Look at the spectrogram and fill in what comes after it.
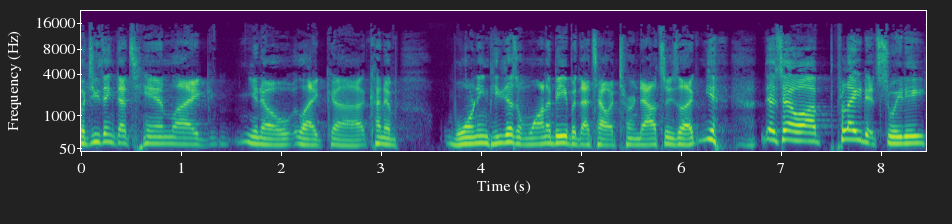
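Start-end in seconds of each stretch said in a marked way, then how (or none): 6.2-8.5 clumsy, shaky-sounding put-on Australian accent. Quoting him on how he played it, in a bad Australian-ish accent. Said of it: "I'm so sorry for that accent".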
